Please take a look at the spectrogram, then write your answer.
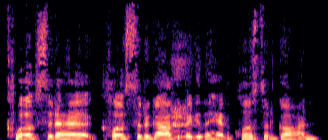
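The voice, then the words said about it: Put-on New Jersey accent. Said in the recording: “That was a New Jersey accent”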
